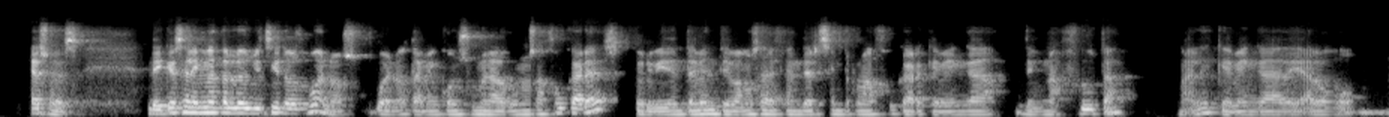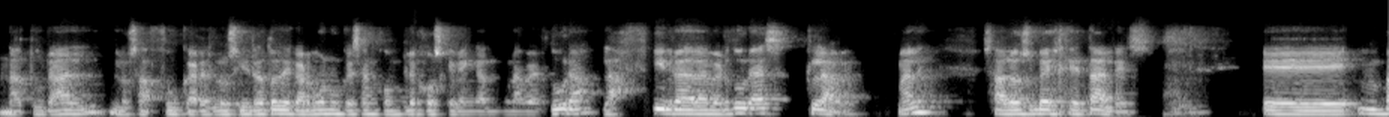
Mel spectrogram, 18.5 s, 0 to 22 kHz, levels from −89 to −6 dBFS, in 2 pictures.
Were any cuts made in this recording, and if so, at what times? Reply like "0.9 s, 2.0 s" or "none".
none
